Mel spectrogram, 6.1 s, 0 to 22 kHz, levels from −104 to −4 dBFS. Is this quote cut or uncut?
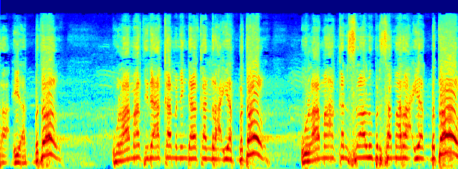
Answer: uncut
